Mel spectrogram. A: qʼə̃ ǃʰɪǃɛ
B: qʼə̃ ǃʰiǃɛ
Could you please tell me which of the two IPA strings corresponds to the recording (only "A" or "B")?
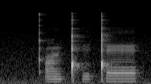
A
